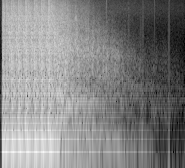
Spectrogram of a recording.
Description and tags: Machine Gun
I made this sound by editing a single gunshot.
Ballistic, Machine-Gun, Shots, Gunshot, Explosion, Automatic, Ammo, Shotgun, Auto-Cannon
